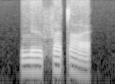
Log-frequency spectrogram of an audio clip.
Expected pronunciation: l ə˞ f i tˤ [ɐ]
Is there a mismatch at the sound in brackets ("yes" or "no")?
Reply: yes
